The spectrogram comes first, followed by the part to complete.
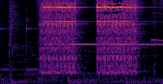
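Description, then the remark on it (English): An old-style telephone bell rings in two bursts, a bright metallic trill, then a short pause, then another trill. It is clear, with no talking. “She did get a taste of tough times, though, after one spine-tingling phone call.”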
